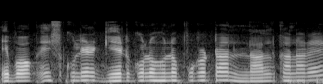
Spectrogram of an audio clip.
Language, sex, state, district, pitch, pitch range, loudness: Bengali, male, West Bengal, North 24 Parganas, 180 Hz, 170-185 Hz, -16 LUFS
